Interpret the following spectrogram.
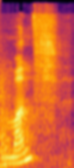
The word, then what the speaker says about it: month: these words um so when we have month month we do say the n and the F sounds letter O says uh stressed schah and we can't leave any sounds out in month or we won't recognize the word but when we add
